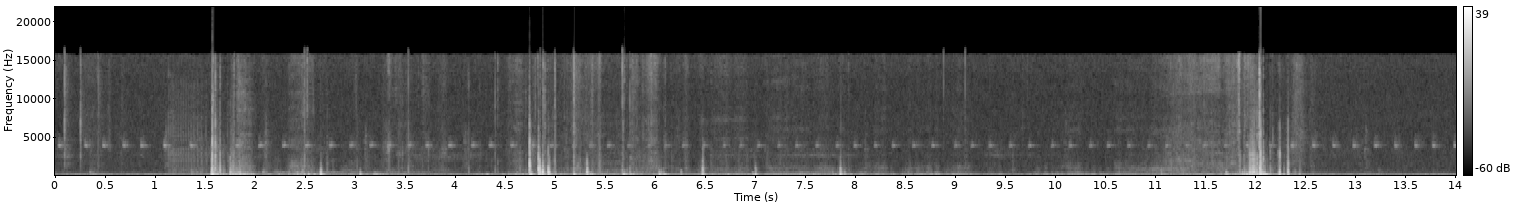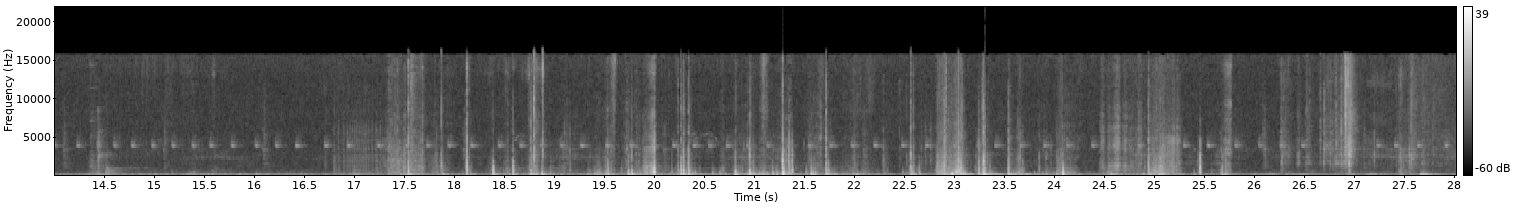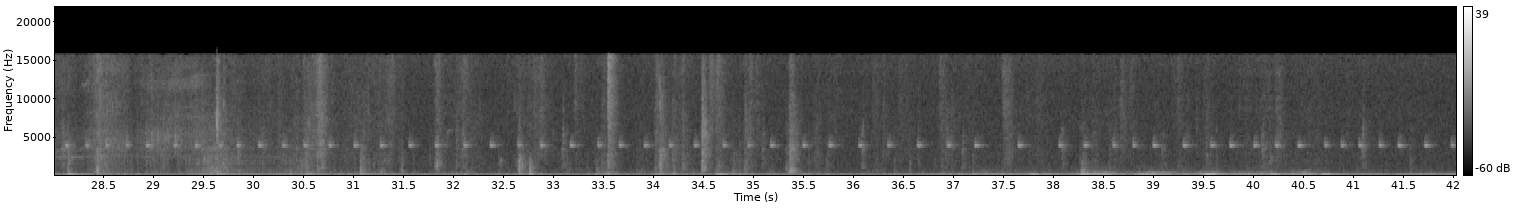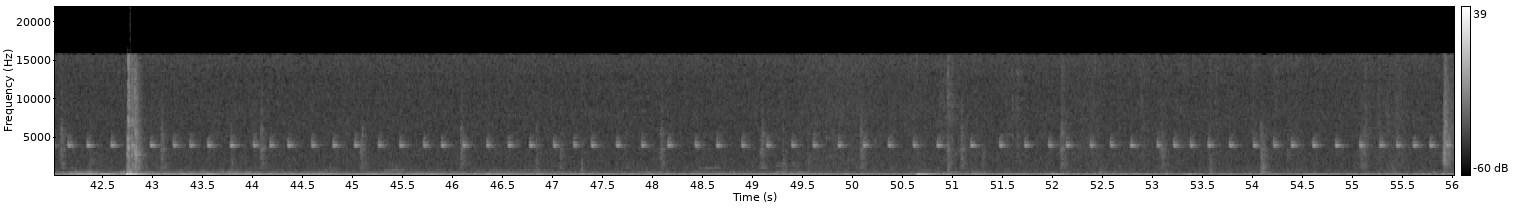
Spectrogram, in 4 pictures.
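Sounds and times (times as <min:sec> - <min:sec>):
dull thumps and knocks: 0:17.1 - 0:25.8.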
